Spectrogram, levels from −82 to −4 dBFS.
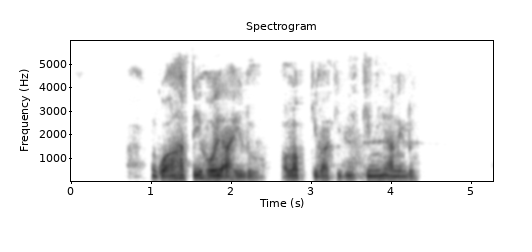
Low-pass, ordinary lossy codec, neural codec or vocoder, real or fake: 5.4 kHz; AAC, 24 kbps; none; real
